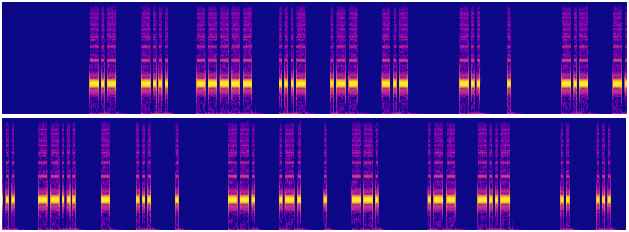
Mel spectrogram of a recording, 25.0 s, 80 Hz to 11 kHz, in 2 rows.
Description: Morse code, heard as a keyed tone, about 21 wpm, spaced as for 12 wpm, 970 Hz. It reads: KB0VWK DE KB7TSE GREG WX IS
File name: Code Quick / AudioDownld2 / Seg121-Day26-DayDrill 26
